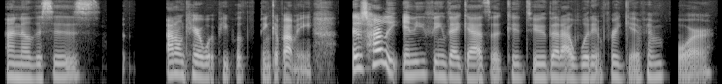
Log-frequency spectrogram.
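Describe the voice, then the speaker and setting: A woman's voice: fairly low pitch, normal speed, creaky, a little mellow, no room sound. Candid woman on a dry close mic. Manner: candid, reflective, bursts into playful laughter. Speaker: podcast co-host. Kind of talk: casual chat.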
